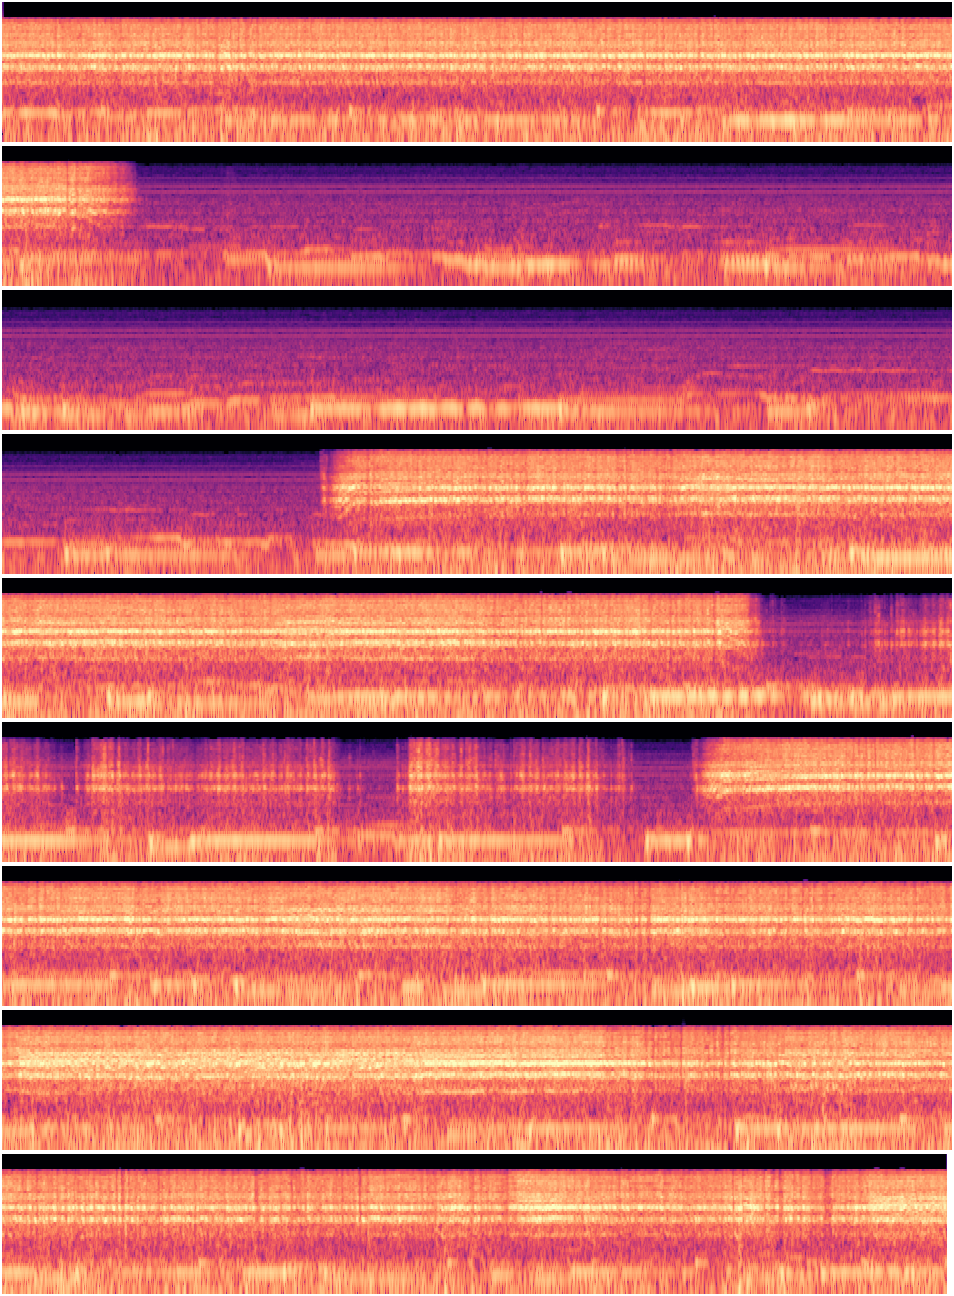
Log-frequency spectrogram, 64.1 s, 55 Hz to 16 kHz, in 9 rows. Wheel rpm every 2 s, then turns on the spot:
160, 160, 160, 140, 0, 0, 0, 0, 0, 0, 0, 10, 140, 160, 160, 160, 150, 20, 20, 20, 70, 160, 160, 160, 160, 160, 160, 160, 160, 160, 160, 160.
34-40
